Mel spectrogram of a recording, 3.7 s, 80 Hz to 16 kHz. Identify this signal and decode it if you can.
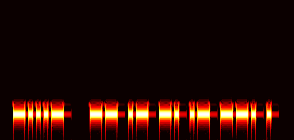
Morse code, heard as a keyed tone, about 25 wpm, 750 Hz. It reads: <BT> MANAGE
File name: Archive / 25 WPM / 25WPM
